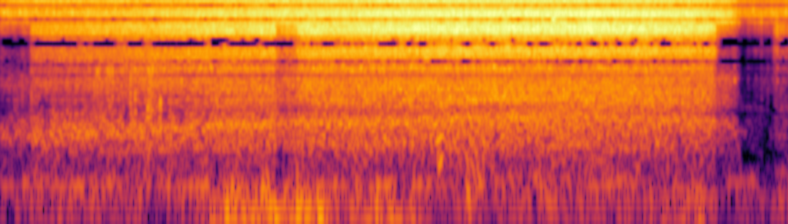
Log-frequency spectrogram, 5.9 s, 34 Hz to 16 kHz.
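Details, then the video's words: Defensive hiss of an eastern hognose snake, recorded in fall 2019 while it flattened out to scare away a potential predator, the person filming: one long, steady rushing exhalation lasting over five seconds, swelling slightly and then stopping abruptly. "Hissing Eastern Hognose Snake!"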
